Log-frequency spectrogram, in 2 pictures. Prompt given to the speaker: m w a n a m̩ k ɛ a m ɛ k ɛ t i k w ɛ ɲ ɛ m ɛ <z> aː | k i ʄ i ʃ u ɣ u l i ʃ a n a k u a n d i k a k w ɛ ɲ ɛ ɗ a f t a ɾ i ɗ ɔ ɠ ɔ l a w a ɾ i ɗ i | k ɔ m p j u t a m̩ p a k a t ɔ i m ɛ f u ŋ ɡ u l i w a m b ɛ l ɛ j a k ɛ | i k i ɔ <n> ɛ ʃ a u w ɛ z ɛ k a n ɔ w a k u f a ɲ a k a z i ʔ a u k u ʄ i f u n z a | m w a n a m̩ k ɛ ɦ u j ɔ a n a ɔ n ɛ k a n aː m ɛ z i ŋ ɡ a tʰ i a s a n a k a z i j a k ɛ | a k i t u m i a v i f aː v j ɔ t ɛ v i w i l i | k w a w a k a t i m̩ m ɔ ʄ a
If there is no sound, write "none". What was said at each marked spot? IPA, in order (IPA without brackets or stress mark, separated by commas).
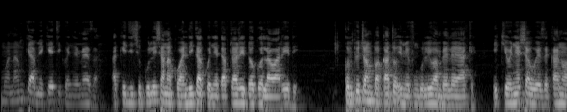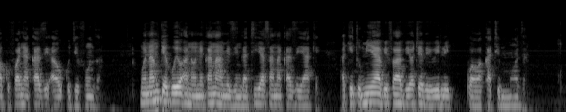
z, ɲ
